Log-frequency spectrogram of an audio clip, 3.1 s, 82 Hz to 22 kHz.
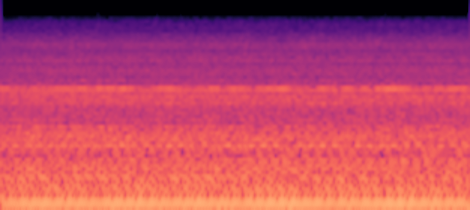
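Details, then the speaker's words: Honda project car, cold start after replacing suspected faulty idle control valve: steady even idle around 1500 rpm with faint constant whine, MAP steady, no misses; normal cold fast idle slowly coming down. "Map steady, nice and steady. All looks a lot better, looks a lot more promising. The idle is slowly coming down now."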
